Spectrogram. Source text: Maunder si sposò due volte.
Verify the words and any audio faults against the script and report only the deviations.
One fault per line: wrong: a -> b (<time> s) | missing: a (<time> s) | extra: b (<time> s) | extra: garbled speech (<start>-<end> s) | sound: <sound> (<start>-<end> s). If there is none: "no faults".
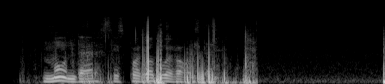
no faults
